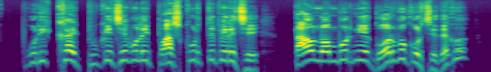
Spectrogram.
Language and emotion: Bengali, disgusted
